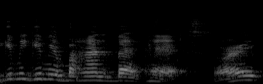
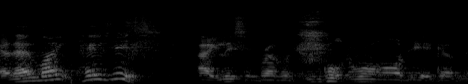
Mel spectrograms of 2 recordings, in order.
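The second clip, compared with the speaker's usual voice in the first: put-on a lightly done British accent, dropping lower on brother and governor; mock British accent; 6 semitones lower, 4 dB quieter than usual. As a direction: play a half-hearted cheeky British bloke. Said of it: "He's not that British".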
